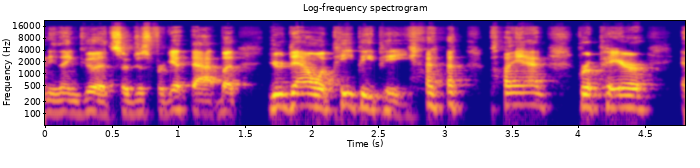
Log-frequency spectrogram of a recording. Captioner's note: laughs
